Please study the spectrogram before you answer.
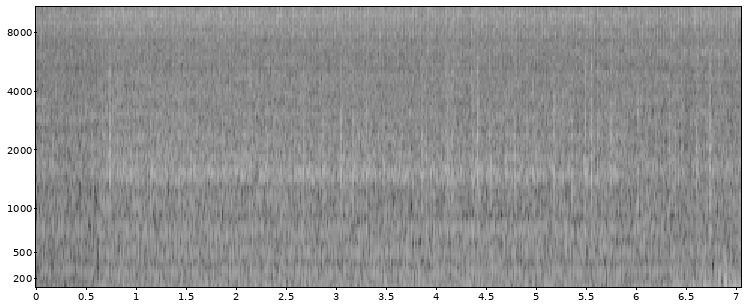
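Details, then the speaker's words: BMW E90 330xi at idle: rough running with uneven metallic rattle, pulleys and belt tracking true so not accessory drive; suspected lean intake backfire or loose spark plug, likely internal knock, engine judged toast. "Could be backfires, lean backfires in the intake. a loose spark plug. It definitely doesn't sound like accessory drive."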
